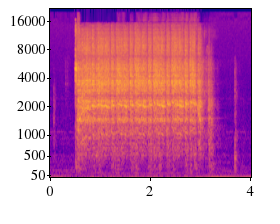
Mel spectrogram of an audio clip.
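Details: Suzuki GS500 motorcycle cranked for the first time in 5 years, clutch pulled in, WD-40 in cylinders: quick, even whirring crank with no dragging or slowing; engine turns over freely on the starter.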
